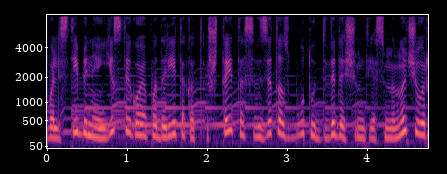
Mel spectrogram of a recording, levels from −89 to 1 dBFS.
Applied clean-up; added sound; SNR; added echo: none; Guitar; 12 dB; none.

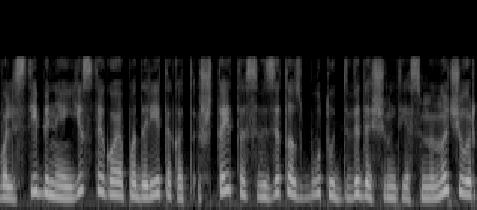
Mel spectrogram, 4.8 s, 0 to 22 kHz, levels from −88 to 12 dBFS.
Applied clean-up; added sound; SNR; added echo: none; none; none; none.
